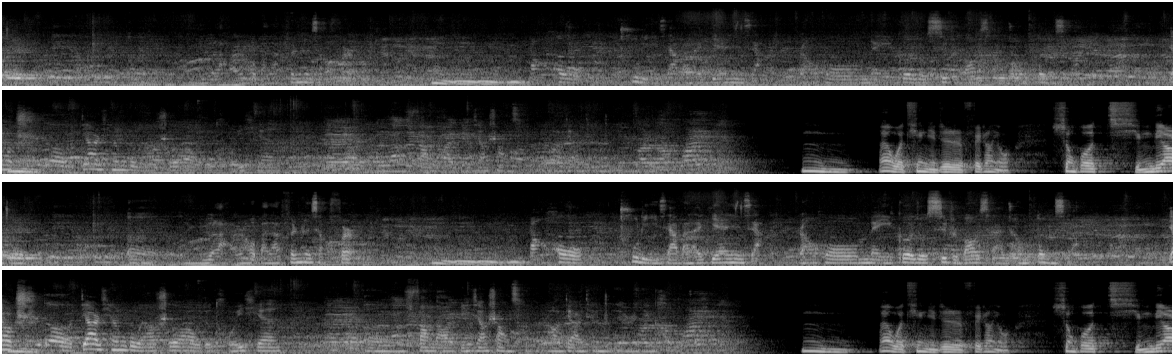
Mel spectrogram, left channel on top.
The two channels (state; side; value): normal; both; correlation 0.61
